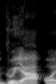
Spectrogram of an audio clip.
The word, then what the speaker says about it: griot: to West Africa the gri or jelly profession Encompass many roles the gri pronounced Grio has been referred to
